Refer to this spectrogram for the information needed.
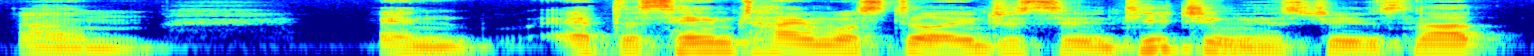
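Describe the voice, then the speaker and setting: A middle-aged man from Germany with a German accent, speaking as an academic guest in an interview, haltingly, often checking with a questioning tag. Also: medium pitch, darkish tone. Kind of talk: interview, explanatory academic discussion.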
